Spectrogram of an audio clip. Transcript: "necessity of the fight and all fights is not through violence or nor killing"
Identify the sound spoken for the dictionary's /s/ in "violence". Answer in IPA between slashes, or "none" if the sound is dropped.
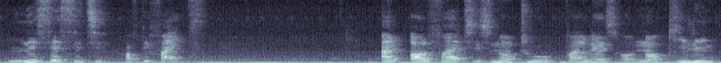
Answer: /s/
